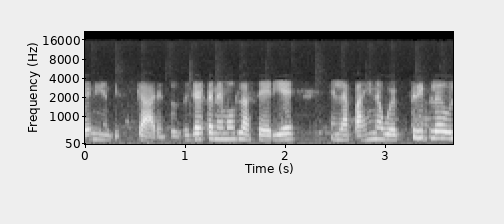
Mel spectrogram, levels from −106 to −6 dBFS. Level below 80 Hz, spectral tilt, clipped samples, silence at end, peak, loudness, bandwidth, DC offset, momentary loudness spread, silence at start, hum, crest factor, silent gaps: -58 dBFS; -6.5 dB/octave; under 0.1%; 0 s; -4 dBFS; -22 LUFS; 15 kHz; under 0.1%; 8 LU; 0 s; none; 18 dB; none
